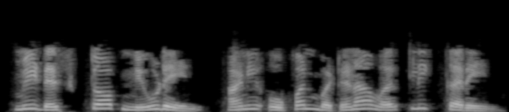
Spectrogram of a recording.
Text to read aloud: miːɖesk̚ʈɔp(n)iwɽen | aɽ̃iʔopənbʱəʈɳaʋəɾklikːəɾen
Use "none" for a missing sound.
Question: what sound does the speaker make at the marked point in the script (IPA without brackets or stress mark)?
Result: n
